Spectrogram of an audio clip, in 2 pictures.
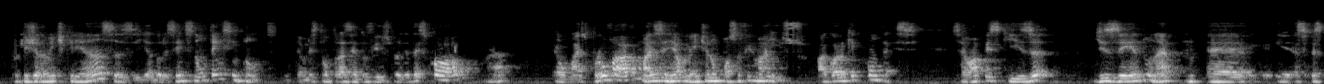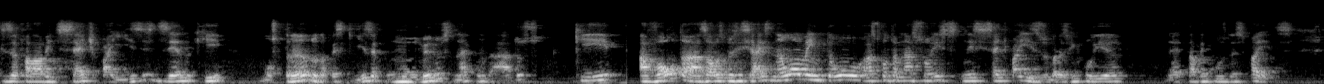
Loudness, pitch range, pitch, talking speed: -18 LUFS, 125-165 Hz, 140 Hz, 175 wpm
